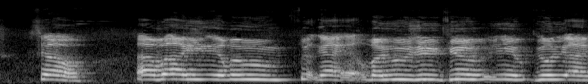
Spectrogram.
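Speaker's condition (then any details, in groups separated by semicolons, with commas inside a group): Cerebral palsy; speech disability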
